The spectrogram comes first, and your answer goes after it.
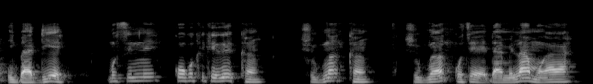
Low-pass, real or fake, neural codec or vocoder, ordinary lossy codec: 7.2 kHz; real; none; none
